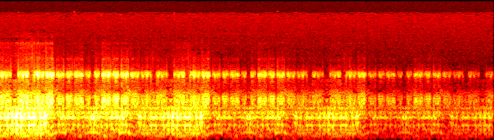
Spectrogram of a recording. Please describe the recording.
soft
delayed bed of shuffling static with pulses of throaty mid-lo bass purr inter spaced
loud to soft echoing fade out
equipment used:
